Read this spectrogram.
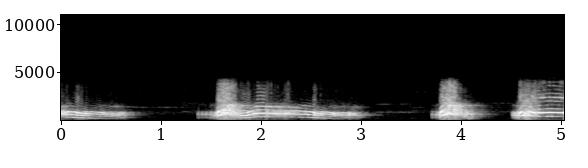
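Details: Domestic dog at a window reacting to loud street music with odd barking: a falling howled note, a pause, then a drawn-out wavering bark-howl, and two short harsh barks in quick succession near the end.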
